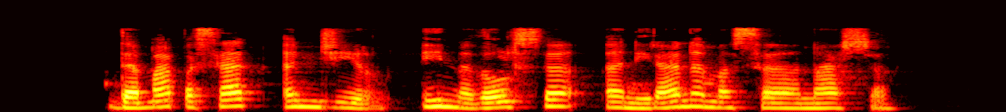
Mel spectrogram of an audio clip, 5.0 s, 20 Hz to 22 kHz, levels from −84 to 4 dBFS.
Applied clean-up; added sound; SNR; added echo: neural mask model DeepFilterNet 3.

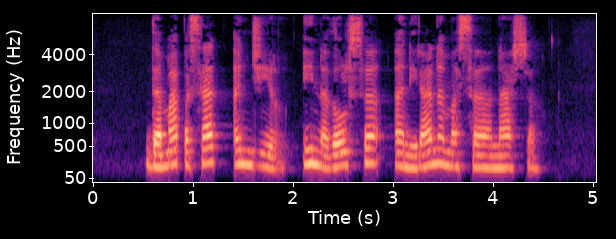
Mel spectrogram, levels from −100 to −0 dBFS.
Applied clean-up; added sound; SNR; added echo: none; none; none; none.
